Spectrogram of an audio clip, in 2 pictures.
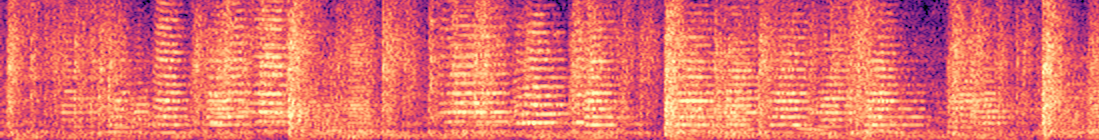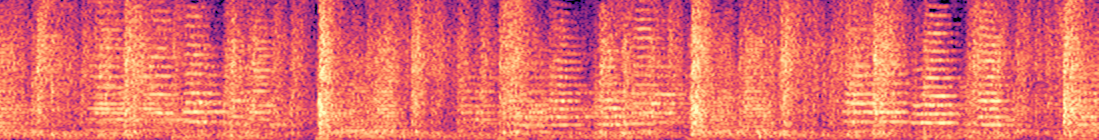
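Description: Marching band playing a brass tune with sousaphones and a drum line, the drum strikes standing out between sustained horn notes.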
